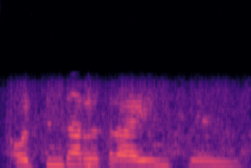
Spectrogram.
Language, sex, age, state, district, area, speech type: Telugu, female, 30-45, Andhra Pradesh, Vizianagaram, rural, conversation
